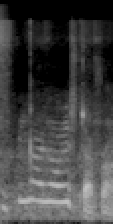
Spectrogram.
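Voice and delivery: very high-pitched, baffled-sounding voice. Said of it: "You're like".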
